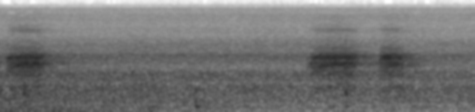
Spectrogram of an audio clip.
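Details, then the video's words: A jay gives three harsh, rasping screeches, one at the start and then a close pair about two seconds later, over a soft steady hiss. "a jay making funny noises"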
